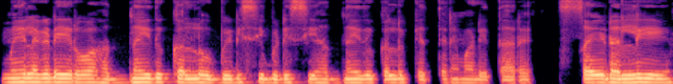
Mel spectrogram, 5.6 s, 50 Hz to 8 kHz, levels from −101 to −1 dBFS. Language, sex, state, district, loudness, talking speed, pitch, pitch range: Kannada, male, Karnataka, Gulbarga, -15 LUFS, 140 wpm, 125 Hz, 120-130 Hz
